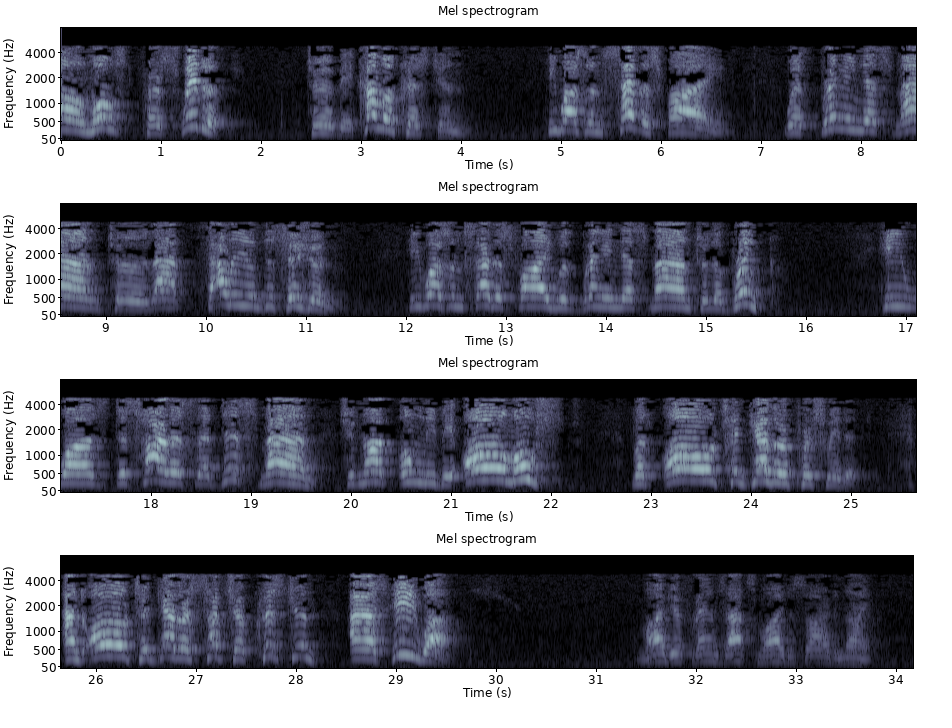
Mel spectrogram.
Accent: Northern Ireland, United Kingdom; There are thousands in North Ireland, my home country, doing that.

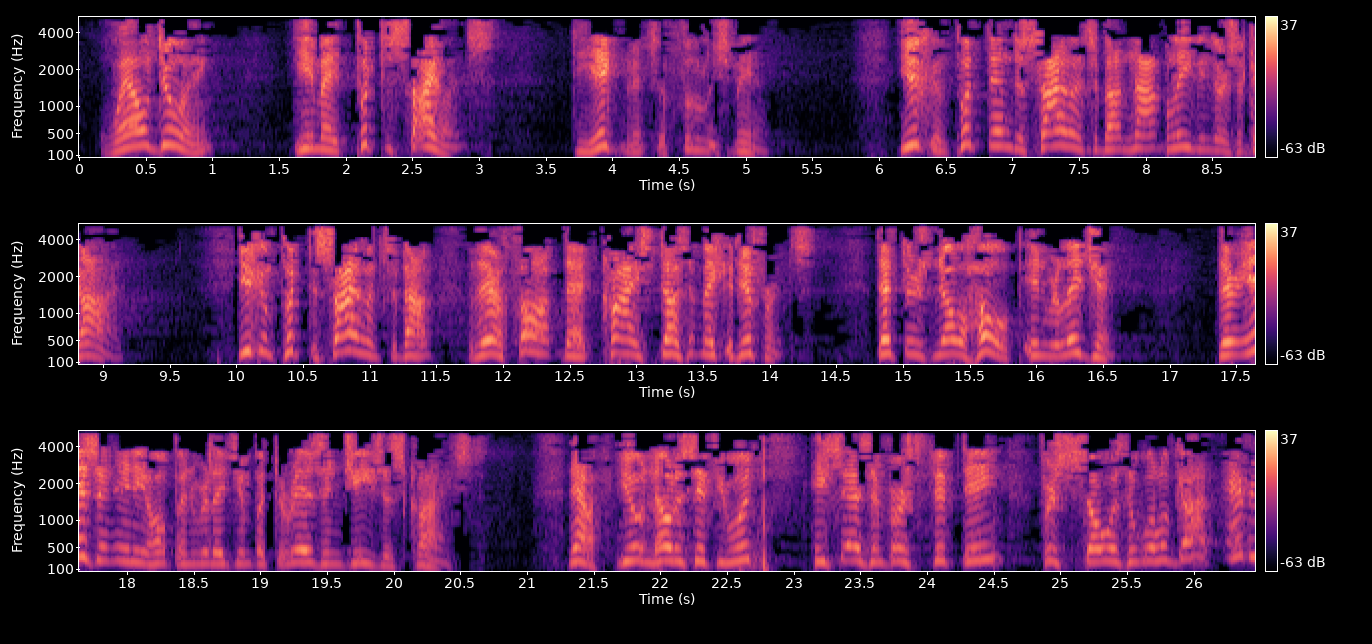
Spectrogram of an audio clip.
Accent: Dallas, Texas, United States; now in Washington, United States; Well, and many times when I grew up in Dallas, you know, you put your blinker on, people slow down and let you in.

